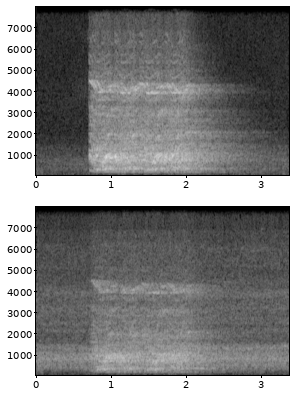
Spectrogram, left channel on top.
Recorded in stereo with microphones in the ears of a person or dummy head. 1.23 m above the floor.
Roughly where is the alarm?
Left.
